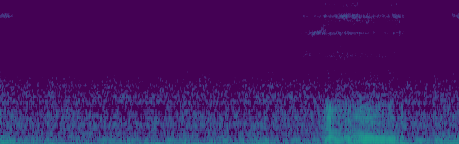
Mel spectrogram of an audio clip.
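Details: Sleeping white Pekingese dog gives faint, low, rasping snores in a steady breathing rhythm, joined near the end by a short louder passage with a high whine above.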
